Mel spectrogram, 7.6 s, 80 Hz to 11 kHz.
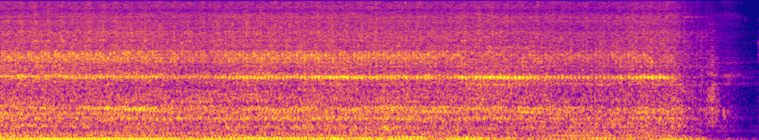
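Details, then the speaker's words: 2007 Mini Cooper R56 after spark plug replacement, at idle: steady even idle with diesel-like ticking clatter at a constant rate; engine noise the owner worried about turned out normal for this generation. "i feel the concerns i had ended up being normal for this generation of mini so that's all i want to talk about first so basically i had a concern with the engine noise um apparently these things are supposed"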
